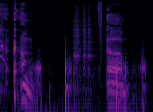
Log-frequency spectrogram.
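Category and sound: human body sound, cough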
